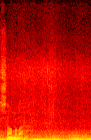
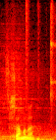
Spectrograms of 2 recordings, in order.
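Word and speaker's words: Samaná: I think they pronounce it Samana, which is where the humpback whales come to have their babies, according to my daughter.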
